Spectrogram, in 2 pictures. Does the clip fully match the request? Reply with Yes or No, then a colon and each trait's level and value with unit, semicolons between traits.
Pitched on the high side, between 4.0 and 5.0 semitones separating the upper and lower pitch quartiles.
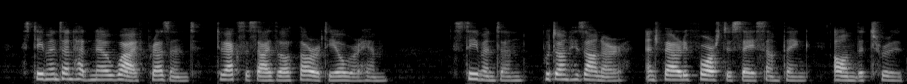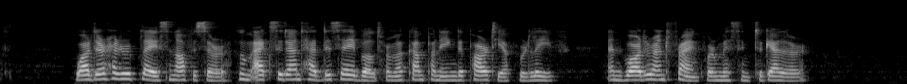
No: high, 200 Hz; average, 2.8 semitones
